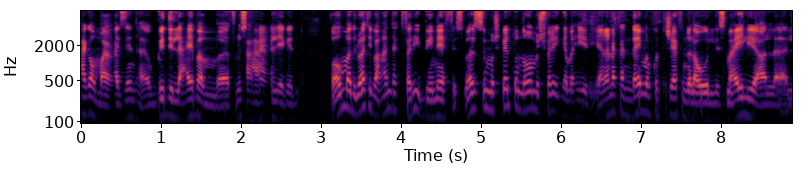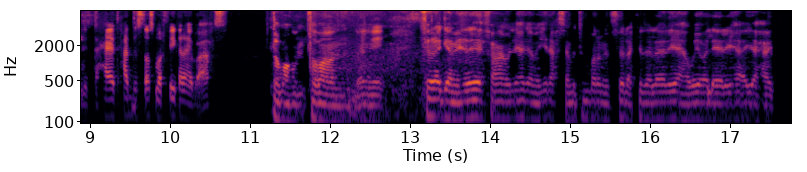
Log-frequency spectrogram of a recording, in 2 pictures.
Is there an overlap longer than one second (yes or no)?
no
